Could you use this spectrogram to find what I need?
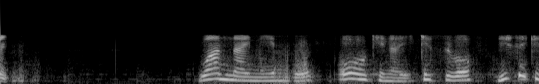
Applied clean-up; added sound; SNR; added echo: neural separator model SepFormer DNS4.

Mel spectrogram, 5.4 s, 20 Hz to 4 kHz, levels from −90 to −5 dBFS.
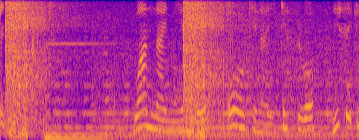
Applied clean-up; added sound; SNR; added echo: none; Hiss; 1 dB; none.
